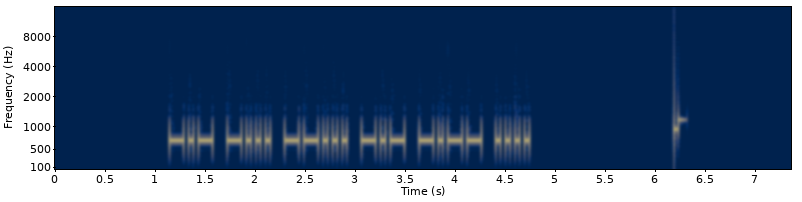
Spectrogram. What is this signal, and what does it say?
Morse code, heard as a keyed tone, about 25 wpm, 700 Hz. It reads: KB7KYH
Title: USA Call Signs - 2x Character Spacing - 25wpm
